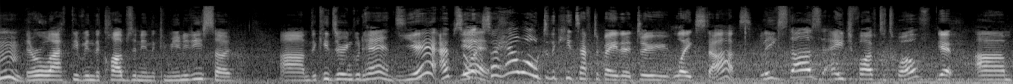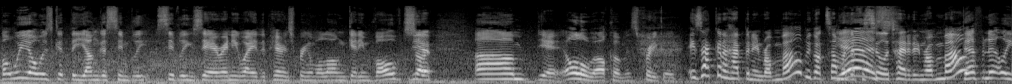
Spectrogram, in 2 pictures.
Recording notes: outside her office in Mildura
